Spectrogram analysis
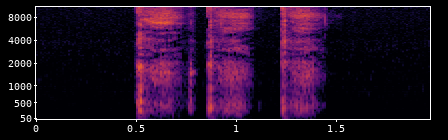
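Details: Three short, rough coughs in quick succession in a quiet room, with a loose, chesty quality; a mild productive cough recorded while sick last summer.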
